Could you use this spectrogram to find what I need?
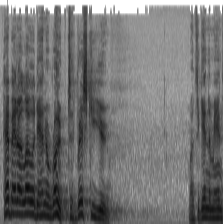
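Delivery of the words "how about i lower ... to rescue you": higher, called-out offer from the helicopter; yelled out. Retold or imitated. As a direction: shout down a rescue offer. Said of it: "yelled out".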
